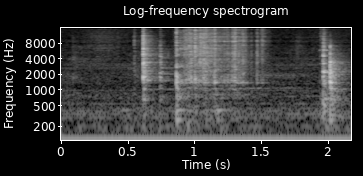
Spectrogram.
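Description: Glass and ceramic bowls knocking and scraping as they are moved and set down on a counter: a sharp clink about half a second in, a short rattle around one second, and another clink at the end.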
